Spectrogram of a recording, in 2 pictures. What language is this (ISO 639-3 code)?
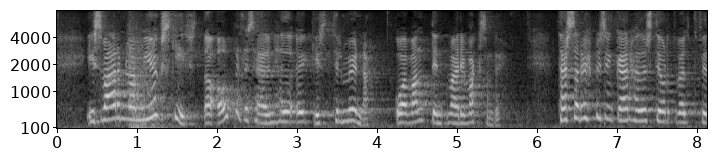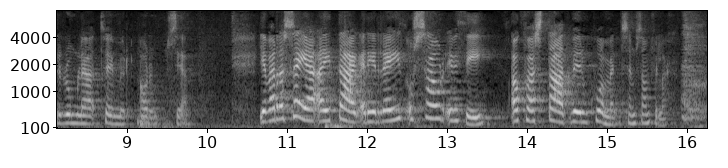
isl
